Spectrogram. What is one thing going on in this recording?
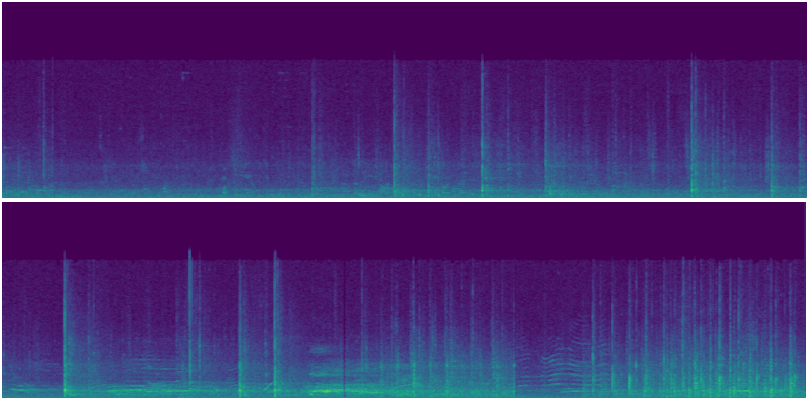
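Rackets smack a shuttlecock back and forth in a sharp rally.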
